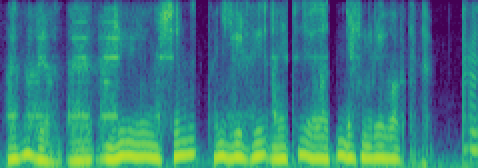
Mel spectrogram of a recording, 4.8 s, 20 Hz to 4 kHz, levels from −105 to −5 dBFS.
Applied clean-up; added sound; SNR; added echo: neural diffusion model UNIVERSE++.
